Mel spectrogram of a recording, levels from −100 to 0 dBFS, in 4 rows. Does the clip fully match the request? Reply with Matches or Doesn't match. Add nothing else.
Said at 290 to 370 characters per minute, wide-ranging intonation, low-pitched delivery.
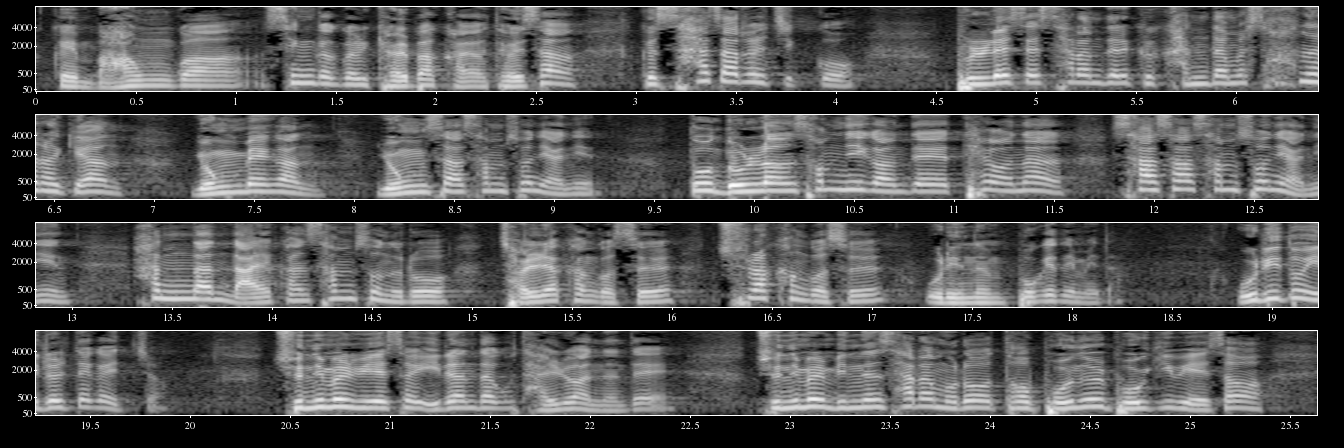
Doesn't match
